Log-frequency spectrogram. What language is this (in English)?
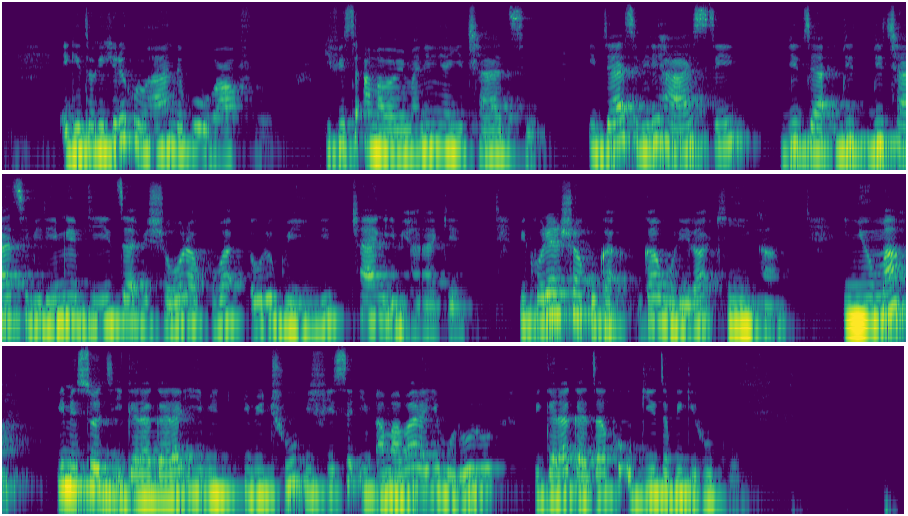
Rundi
